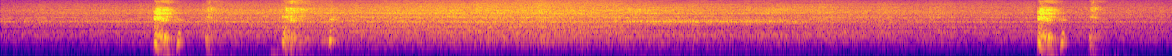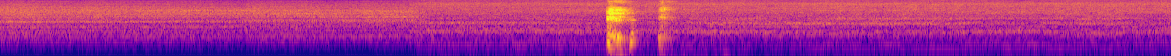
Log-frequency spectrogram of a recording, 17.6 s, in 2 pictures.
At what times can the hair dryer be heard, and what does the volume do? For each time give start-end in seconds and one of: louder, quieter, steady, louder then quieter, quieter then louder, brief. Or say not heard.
0.0-17.5 quieter.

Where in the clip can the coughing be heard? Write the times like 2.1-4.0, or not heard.
1.1-2.5, 7.8-8.3, 13.3-13.8.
